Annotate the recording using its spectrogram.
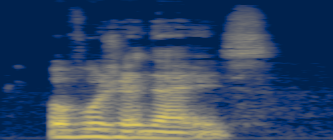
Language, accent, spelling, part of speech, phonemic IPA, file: French, Canada, ovogenèse, noun, /ɔ.vɔʒ.nɛz/, LL-Q150 (fra)-ovogenèse.wav
- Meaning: ovogenesis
